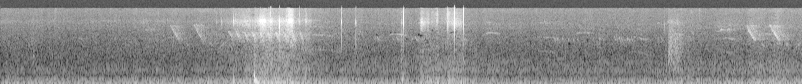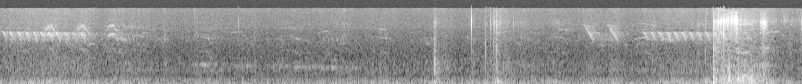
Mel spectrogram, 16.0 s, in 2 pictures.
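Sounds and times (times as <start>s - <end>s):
faint bird calls: 1.7s - 16.0s.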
